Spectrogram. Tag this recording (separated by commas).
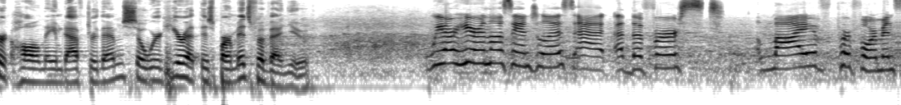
Speech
